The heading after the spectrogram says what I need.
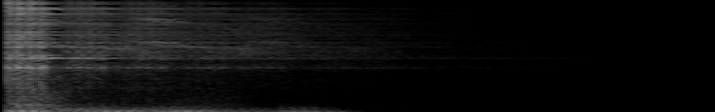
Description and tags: Parry SFX Idea
Some special sound effect for a move or something... Right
